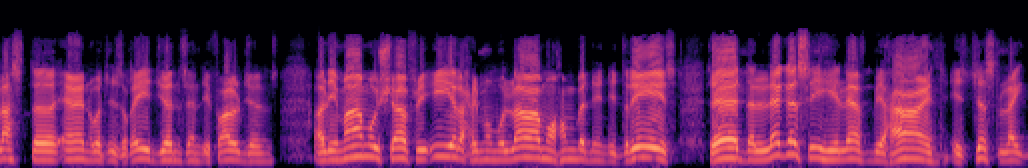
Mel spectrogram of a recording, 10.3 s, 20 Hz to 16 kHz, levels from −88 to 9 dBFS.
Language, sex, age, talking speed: English, male, 60-79, 135 wpm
